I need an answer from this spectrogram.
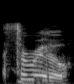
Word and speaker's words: through: Now keep in mind there are some words that they are, but for most of these words, the GH is silent.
